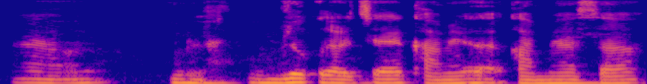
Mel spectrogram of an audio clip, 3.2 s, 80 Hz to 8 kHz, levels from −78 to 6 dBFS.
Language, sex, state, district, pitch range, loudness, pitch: Konkani, male, Goa, North and South Goa, 120-135 Hz, -21 LUFS, 130 Hz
